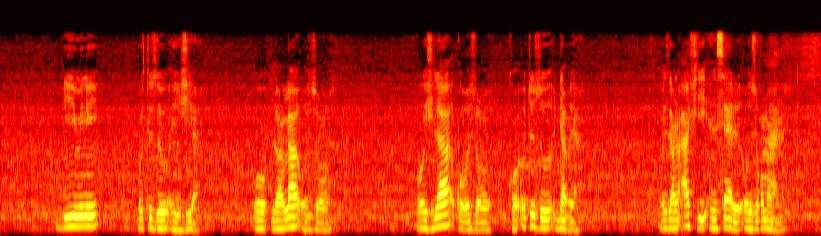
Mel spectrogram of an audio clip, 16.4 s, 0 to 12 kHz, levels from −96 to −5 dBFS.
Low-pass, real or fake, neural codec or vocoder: 7.2 kHz; fake; codec, 16 kHz, 8 kbps, FreqCodec, larger model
